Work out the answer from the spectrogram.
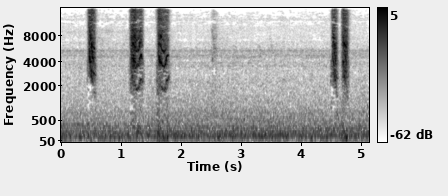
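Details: Female yellow-bellied seedeater piado used to excite males into song: a single chirp, then a close pair, a pause, and another quick pair of high, sharp notes.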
